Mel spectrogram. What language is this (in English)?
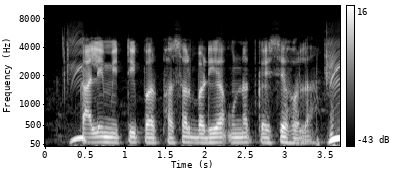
Bhojpuri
